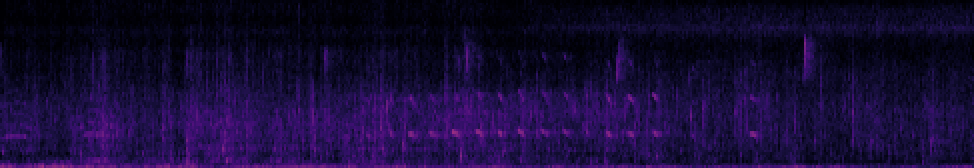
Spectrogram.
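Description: Low rumble of wind and water at the shoreline, with a bird calling a quick series of short chirps, about four a second, from about four seconds in until past seven seconds.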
